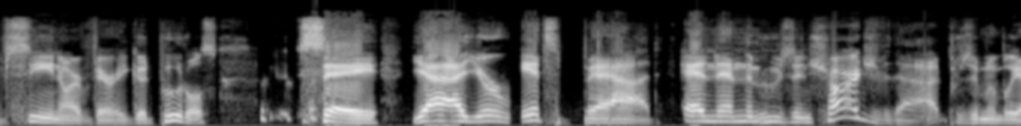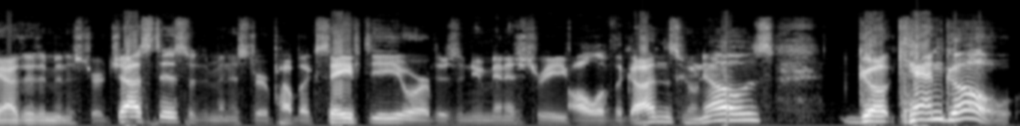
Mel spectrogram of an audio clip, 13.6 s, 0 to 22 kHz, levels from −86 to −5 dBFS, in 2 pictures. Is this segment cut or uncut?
cut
